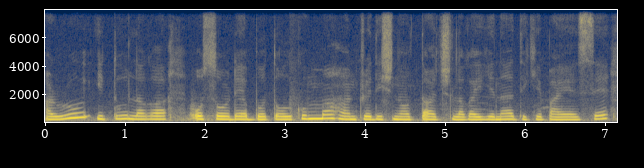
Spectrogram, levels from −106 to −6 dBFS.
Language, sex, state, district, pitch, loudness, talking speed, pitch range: Nagamese, female, Nagaland, Kohima, 205 Hz, -14 LUFS, 125 wpm, 195-225 Hz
